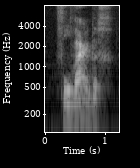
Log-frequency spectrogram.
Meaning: full-fledged
- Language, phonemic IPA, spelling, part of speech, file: Dutch, /vɔlˈwardəx/, volwaardig, adjective, Nl-volwaardig.ogg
